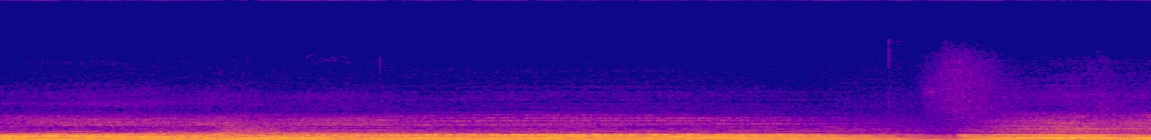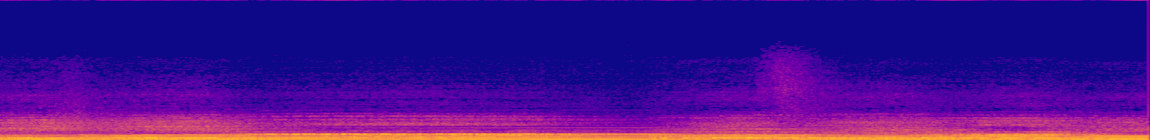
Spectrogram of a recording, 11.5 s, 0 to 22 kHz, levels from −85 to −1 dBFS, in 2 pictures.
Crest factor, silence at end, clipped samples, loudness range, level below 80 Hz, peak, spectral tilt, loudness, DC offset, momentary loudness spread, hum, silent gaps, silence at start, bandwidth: 12 dB; 0 s; under 0.1%; 2 LU; -32 dBFS; -4 dBFS; -9 dB/octave; -20 LUFS; 1%; 4 LU; none; none; 0 s; over 20 kHz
